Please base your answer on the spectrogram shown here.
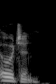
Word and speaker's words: Ojin: xavier you are correct it is ogen okay how do you spell that o j i n that's how i have it down the d silent uh and he is the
